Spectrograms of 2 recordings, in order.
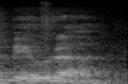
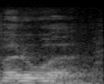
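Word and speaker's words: Beura: In fact मैं एक थोड़ा सा correction, it's Krishna बेउरा नॉट बरुआ. बरुआ लोग असम से होते हैं, मैं उड़ीसा से हूँ. तो बट बेउरा जनरली क्या होता है कि मैं लोगों को जब कोई बेउरा प्रोनाउंस करने जाता तो बेउरा बोलता है, तो मैं उनको अतावस कर देता हूँ. तो इट्स एक्चुअली बेउरा, कृष्णा बेउरा.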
